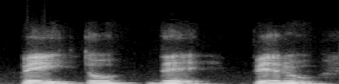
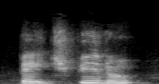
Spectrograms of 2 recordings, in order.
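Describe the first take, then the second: First: Every word is pronounced fully and separately. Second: The middle word is dropped and the words blend. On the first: This is the careful, fully articulated form. "ao invés de falar peito de peru" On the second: This is how people naturally speak. "a gente fala peito peru"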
